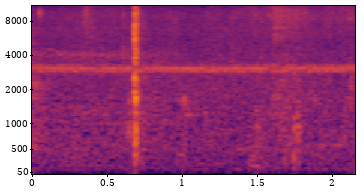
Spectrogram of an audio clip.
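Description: A cricket trilling steadily on one high pitch, with a single sharp click about two-thirds of a second in.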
